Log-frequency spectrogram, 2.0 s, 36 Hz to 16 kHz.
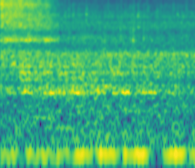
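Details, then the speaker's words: Ford Thunderbird V8 on a frame-off chassis, test-fired with the coil hot-wired and fuel hanging from the ceiling; deep, steady rumble with an even beat and no knocks or misses. Normal healthy idle. "Yep. That's what you want to hear. That sounds really nice."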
